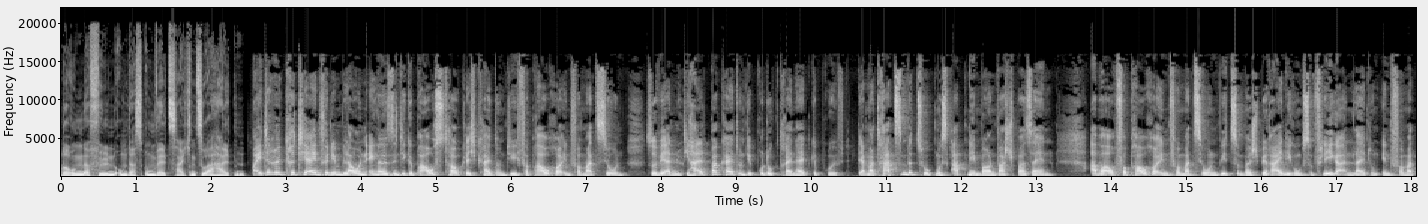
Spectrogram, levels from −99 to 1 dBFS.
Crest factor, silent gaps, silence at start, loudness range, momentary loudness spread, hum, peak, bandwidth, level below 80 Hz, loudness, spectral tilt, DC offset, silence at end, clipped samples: 12 dB; none; 0 s; 2 LU; 5 LU; none; 0 dBFS; over 20 kHz; -40 dBFS; -12 LUFS; -4.5 dB/octave; under 0.1%; 0 s; under 0.1%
